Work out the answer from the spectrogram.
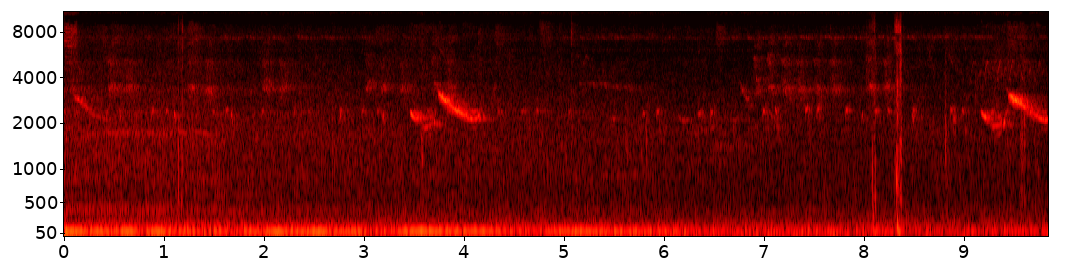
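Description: Outdoor evening ambience: a steady low rumble under a bird calling twice, each call a short note followed by a falling whistle, about six seconds apart. A single sharp click sounds near the end.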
